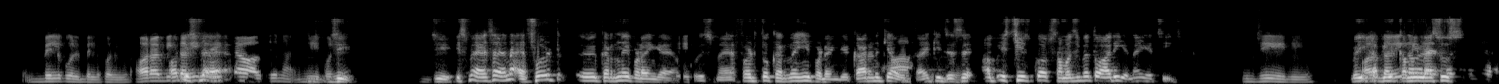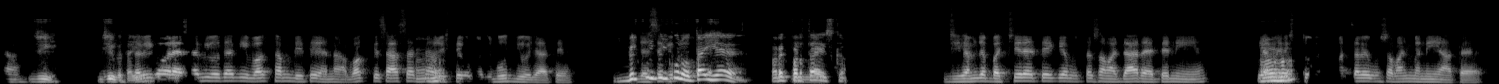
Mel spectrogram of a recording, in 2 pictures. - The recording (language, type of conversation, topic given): Hindi, unstructured, आप दूसरों के साथ अपने रिश्तों को कैसे मजबूत करते हैं?
- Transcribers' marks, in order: static; in English: "एफर्ट"; in English: "एफर्ट"; distorted speech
